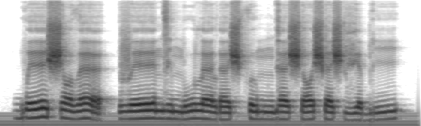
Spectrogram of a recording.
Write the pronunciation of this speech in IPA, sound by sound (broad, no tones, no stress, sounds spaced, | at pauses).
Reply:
b w eː ʃ ʌː ð ɛ | v eː n z i m ɾ u l ɛː l ɾ ɛː ʃ θ ɯ m ŋ ɡ ɛː ʃ ɾ ʌː ʃ ɾ ɛ ʃ vʲ ɛ b i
